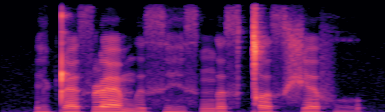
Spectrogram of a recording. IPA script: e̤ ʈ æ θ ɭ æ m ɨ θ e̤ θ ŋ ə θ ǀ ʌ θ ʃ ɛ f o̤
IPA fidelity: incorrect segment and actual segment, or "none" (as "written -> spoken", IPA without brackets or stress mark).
none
